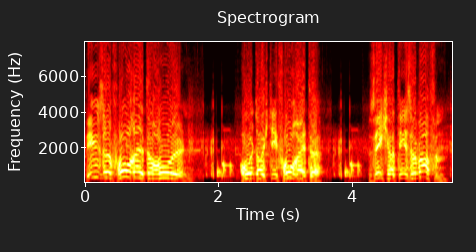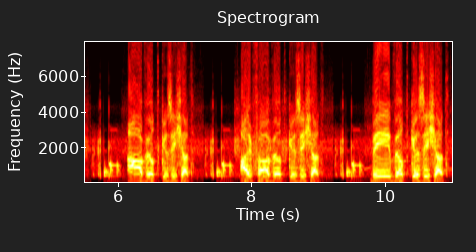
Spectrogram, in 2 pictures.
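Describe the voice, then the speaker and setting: A man's voice: high-pitched, takes it slowly, pauses often, sharp tone, slight background noise, heavily acted. A male actor playing a commanding masked special forces soldier, giving clipped military reports and orders through a radio filter for a shooter game. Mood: brisk, reporting. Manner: clipped short barked orders and status reports.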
